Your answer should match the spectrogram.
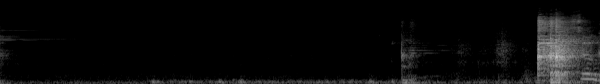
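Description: Stainless steel pot lid: it rings faintly as it settles on the pot at the start. About five and a half seconds in, after a small knock, it is lifted off with a loud metallic clatter.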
